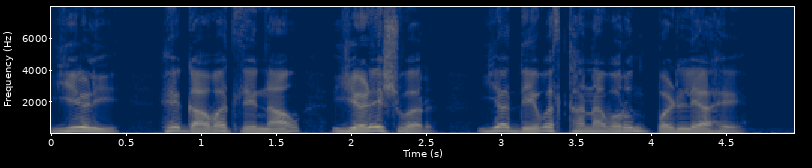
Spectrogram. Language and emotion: Marathi, neutral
